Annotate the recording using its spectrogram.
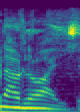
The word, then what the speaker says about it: Diana Ross: E aí a gente pega e manda duas da Diana Ross. É isso mesmo? Eu tô falando errado? Tô falando certo. – Diana Ross. – É isso aí.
